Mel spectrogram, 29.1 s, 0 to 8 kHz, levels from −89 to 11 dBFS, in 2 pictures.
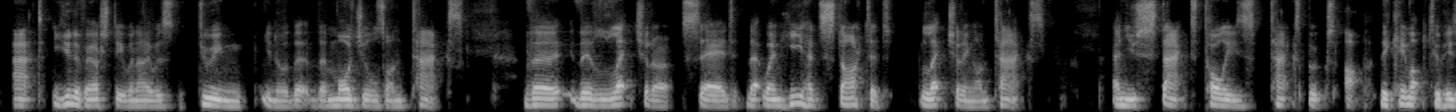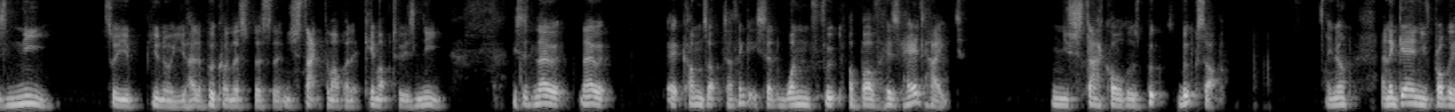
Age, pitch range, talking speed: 40-59, 115-130 Hz, 190 wpm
